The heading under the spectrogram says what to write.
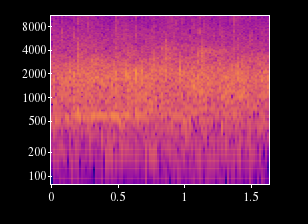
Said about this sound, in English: I want you to clap for the team. My gosh, an amazing team.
